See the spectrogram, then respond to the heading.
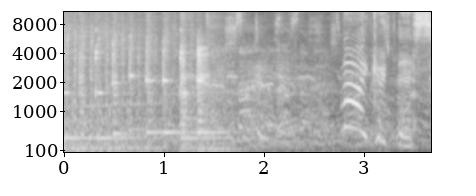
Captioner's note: all murmuring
